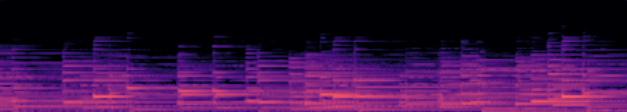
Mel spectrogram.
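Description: Background piano music: notes and chords struck about once or twice a second and left to fade.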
